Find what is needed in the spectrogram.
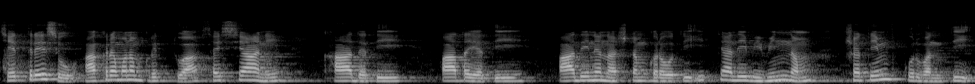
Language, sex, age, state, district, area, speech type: Sanskrit, male, 18-30, Assam, Nagaon, rural, spontaneous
